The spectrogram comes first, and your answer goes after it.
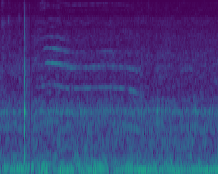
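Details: A hungry domestic kitten gives a soft, thin meow that tails off slightly as it asks for food while being fed tuna, over a low background rumble and a sharp click.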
